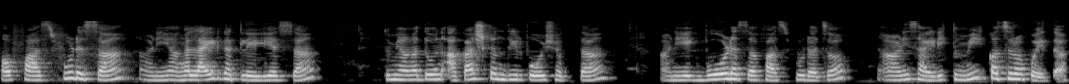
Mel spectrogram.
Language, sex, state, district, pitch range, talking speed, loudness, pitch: Konkani, female, Goa, North and South Goa, 200-245 Hz, 150 wpm, -16 LUFS, 215 Hz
